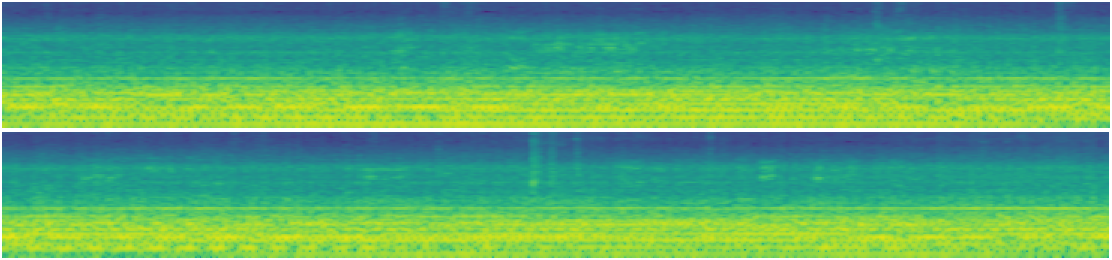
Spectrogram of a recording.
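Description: A man speaks calmly over a headset microphone.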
